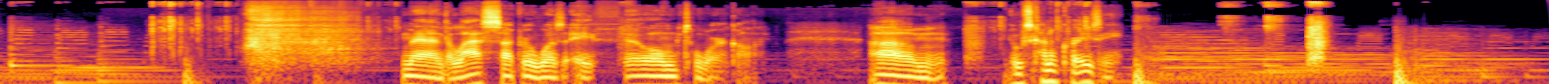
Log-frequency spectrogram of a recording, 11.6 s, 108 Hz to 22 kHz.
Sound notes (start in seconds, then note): 1.8 sighing; 7.2 upbeat music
